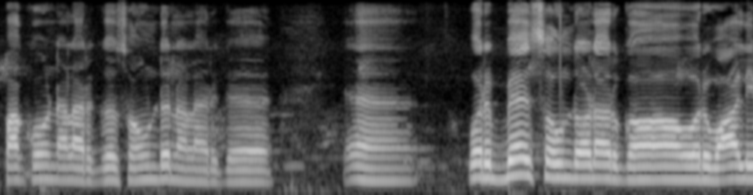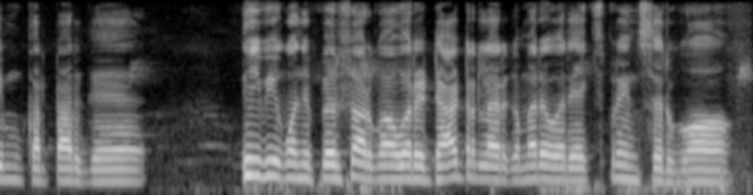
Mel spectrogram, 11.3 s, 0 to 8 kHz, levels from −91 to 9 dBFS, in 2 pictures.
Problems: constant background noise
